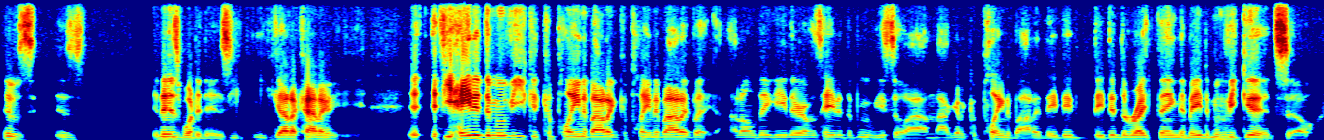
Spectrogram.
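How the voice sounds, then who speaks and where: Male podcast co-host, casual anecdotal storyteller, mid-pitched voice, dry but slightly lo-fi recording. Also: fast, sharp tone, dry recording. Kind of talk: casual movie review chat. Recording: dull lo-fi podcast audio.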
